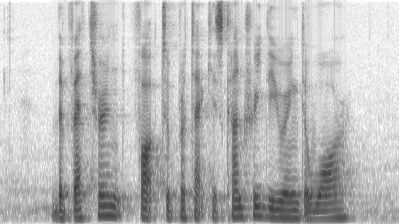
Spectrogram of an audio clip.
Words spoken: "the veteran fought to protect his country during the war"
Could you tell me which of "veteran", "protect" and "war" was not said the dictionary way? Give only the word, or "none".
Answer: none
